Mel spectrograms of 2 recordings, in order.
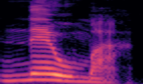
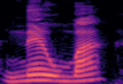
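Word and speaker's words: pneuma: Las palabras bíblicas para espíritu son ruach, R-U-A-C-H en hebreo, ruach, y neuma, con la P delante, que no se pronuncia, neuma, en griego.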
